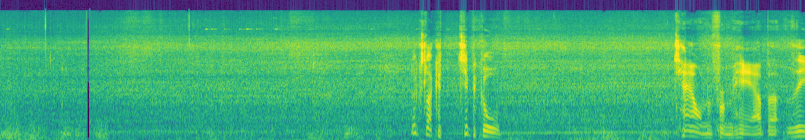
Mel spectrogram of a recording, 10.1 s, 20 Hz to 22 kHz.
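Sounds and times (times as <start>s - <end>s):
motorcycle engine running: 0.0s - 10.0s
wind and road noise hiss: 0.0s - 10.0s.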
